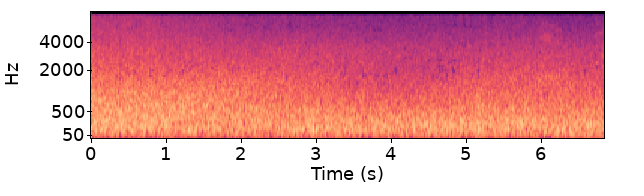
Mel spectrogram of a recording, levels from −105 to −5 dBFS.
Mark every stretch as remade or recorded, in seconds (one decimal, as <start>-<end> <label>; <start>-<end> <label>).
0.0-2.2 recorded; 2.2-6.3 remade; 6.3-6.8 recorded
